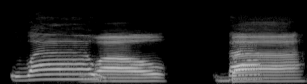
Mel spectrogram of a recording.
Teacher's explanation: দুই ঠোঁট থেকে উচ্চারিত হয় ওয়াও বা মিম,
